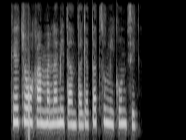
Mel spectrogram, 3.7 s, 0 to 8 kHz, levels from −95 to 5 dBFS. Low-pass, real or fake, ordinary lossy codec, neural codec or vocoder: 7.2 kHz; real; AAC, 32 kbps; none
